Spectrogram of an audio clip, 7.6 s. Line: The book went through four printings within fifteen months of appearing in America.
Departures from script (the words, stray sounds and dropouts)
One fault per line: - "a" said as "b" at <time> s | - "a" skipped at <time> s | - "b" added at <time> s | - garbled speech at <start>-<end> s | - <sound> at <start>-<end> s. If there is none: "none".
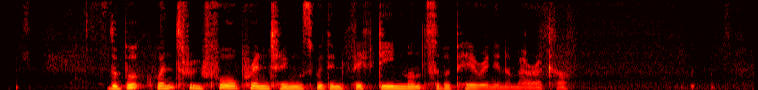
none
